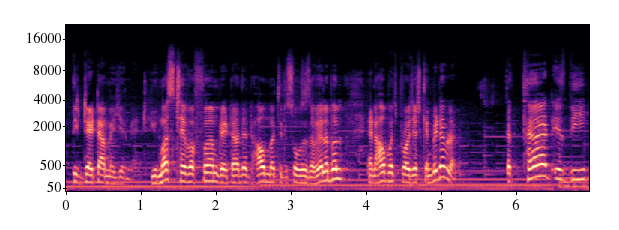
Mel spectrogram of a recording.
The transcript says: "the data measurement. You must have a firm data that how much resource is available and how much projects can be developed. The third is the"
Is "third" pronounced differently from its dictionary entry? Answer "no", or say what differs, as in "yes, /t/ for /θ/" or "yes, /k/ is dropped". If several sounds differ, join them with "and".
yes, /t/ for /θ/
